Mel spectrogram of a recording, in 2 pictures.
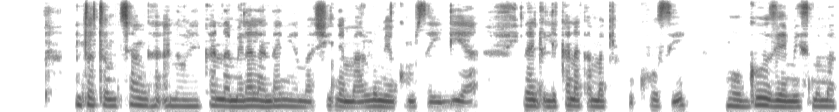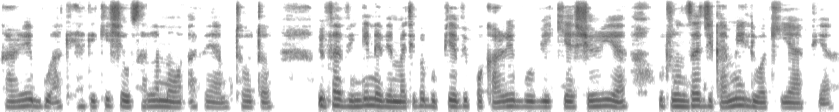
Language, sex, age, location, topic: Swahili, female, 25-35, Nairobi, health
